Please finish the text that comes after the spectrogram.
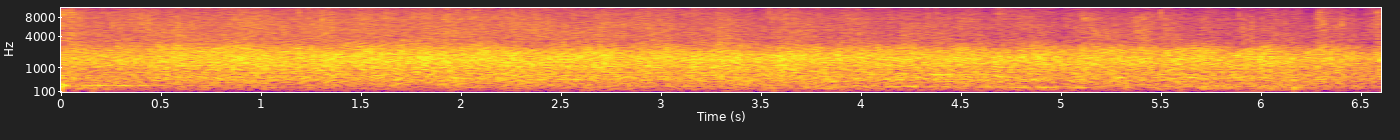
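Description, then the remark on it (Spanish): An audience applauds Jesus after a prayer, a dense wash of many hands clapping at once that holds at an even, fairly loud level for several seconds without a break. “Denle un aplauso a Jesús.”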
